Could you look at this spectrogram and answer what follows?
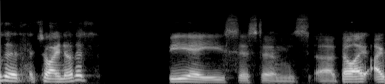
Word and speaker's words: BAE: I know that so I know that BAE Systems uh though I I prefer your pronunciation. So I know that Bay Systems has made a couple of acquisitions over the past few years.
